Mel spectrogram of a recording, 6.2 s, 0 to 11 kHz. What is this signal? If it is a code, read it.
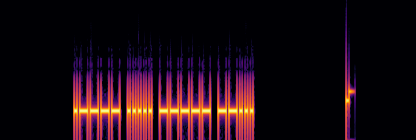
Morse code, heard as a keyed tone, about 30 wpm, 700 Hz. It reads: 1507
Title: Numbers - Contest Style - 4-Digit 30wpm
